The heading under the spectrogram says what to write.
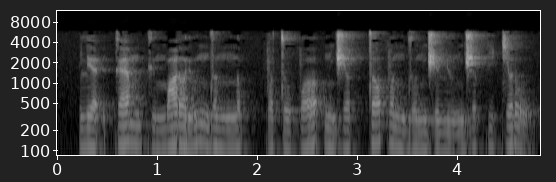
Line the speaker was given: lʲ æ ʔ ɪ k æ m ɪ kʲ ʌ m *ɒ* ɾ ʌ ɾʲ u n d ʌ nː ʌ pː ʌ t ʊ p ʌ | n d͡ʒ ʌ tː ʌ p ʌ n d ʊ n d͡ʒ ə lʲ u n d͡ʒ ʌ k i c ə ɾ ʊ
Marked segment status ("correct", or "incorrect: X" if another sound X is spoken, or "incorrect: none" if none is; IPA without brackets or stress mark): incorrect: ɑ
